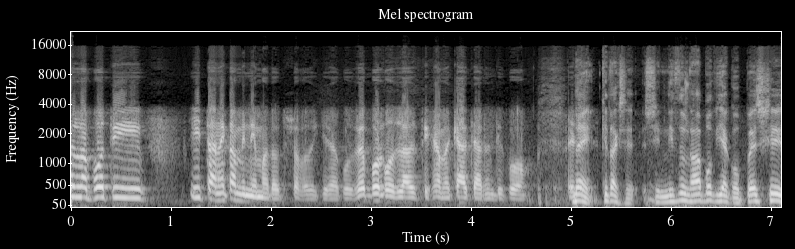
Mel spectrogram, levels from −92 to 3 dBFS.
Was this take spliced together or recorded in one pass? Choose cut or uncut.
cut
